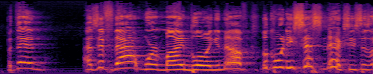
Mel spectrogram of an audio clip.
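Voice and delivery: usual speaking voice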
